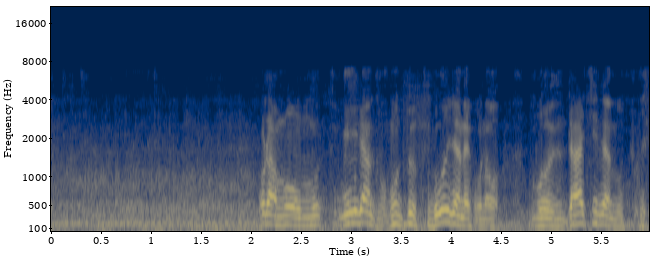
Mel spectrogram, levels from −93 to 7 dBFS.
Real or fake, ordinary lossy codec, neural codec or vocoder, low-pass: fake; none; codec, 24 kHz, 3 kbps, HILCodec; 7.2 kHz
